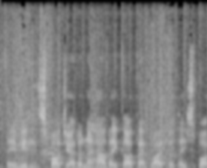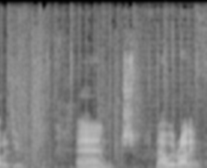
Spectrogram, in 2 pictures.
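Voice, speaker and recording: A man's voice: mid-range voice, fairly even intonation, brisk, over music. Sarcastic young man playing a video game. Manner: frustrated, sarcastic, talks to the game characters. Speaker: gaming channel host. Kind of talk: let's play commentary. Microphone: desk microphone.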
